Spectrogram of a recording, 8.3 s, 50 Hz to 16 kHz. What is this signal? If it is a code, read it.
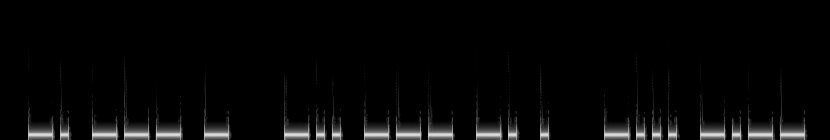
Morse code, heard as a keyed tone, about 15 wpm, 700 Hz. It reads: NOT DONE BY
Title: Sentences from Top 1300 Words 15wpm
